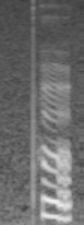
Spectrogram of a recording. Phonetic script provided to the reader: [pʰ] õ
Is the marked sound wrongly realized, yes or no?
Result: no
